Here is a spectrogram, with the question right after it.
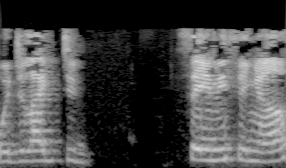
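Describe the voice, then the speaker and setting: A woman speaks with a Quebec accent. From Quebec, Canada. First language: French. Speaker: student researcher. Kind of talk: research interview.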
